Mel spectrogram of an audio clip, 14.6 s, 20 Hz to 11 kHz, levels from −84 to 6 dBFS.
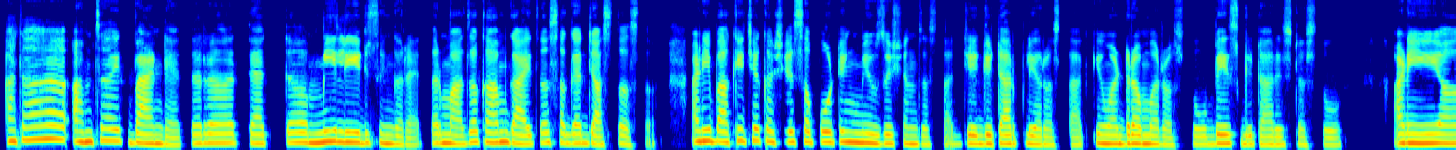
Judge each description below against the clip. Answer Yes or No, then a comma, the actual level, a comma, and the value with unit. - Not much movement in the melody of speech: No, average, 3.1 semitones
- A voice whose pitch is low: No, high, 190 Hz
